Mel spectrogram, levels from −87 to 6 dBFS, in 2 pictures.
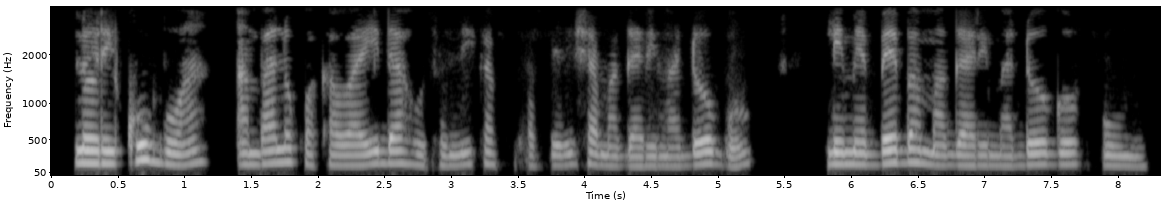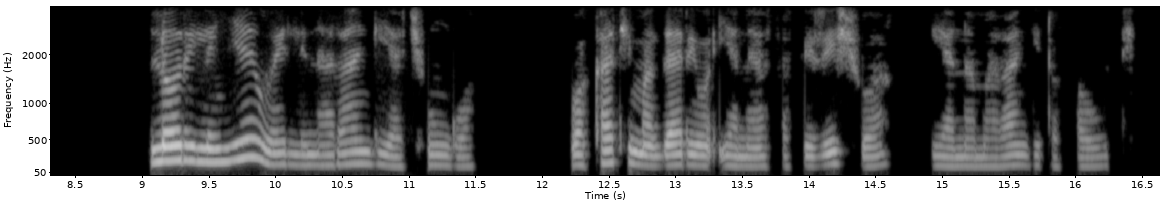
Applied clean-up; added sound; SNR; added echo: neural mask model Resemble Enhance denoiser.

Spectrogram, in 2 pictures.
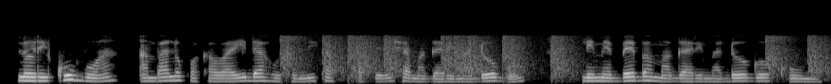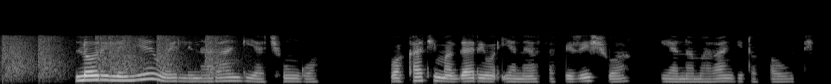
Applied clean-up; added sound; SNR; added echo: none; Gunshot, gunfire; 12 dB; none.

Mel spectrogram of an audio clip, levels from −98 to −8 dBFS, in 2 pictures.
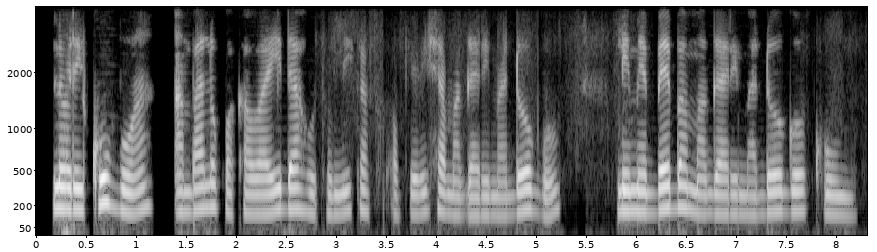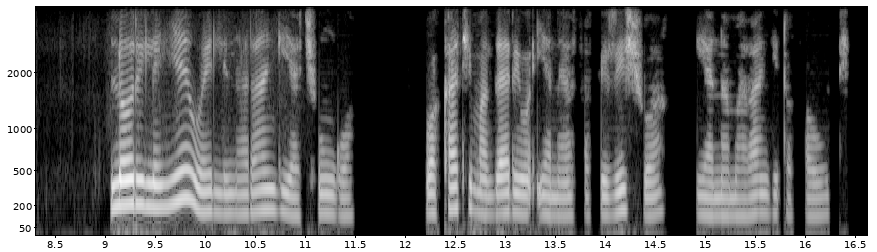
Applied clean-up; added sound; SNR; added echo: neural separator model SepFormer WHAM!.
